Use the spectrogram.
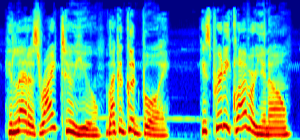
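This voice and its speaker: A calm, gently teasing young woman. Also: on the high side, normal speed. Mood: amused. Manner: calm, softly amused. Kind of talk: video game voice acting.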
